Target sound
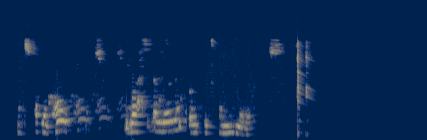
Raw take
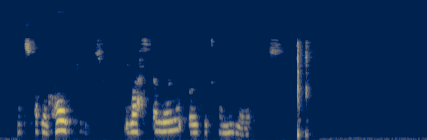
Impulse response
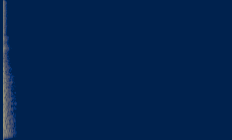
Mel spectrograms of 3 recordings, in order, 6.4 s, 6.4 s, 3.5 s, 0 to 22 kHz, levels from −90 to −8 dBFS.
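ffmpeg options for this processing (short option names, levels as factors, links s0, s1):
-filter_complex "[0:a]highpass=600,bandreject=f=2000:w=25,aecho=1:1:5.4:0.8,acompressor=threshold=0.00447:ratio=3,flanger=delay=8:depth=4.6:regen=75:speed=0.7:shape=sinusoidal,asettb=1/sr,asplit=3[s0][s1][s2];[s0]atrim=end=0.604[s3];[s1]atrim=start=0.6:end=2.8,asetpts=PTS-STARTPTS,afade=t=in:d=0.004:c=qsin,afade=t=out:st=2.196:d=0.004:c=qsin,asplit=4[s4][s5][s6][s7];[s5]adelay=320,afreqshift=47,volume=0.0891[s8];[s6]adelay=640,afreqshift=94,volume=0.032[s9];[s7]adelay=960,afreqshift=141,volume=0.0116[s10];[s4][s8][s9][s10]amix=inputs=4:normalize=0,atrim=end_sample=97020[s11];[s2]atrim=start=2.796[s12];[s3][s11]acrossfade=d=0.004:c1=hsin:c2=qsin[s13];[s13][s12]acrossfade=d=0.004:c1=qsin:c2=hsin,volume=4.22"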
